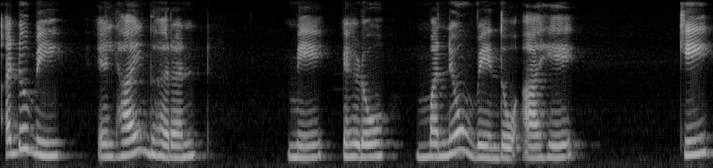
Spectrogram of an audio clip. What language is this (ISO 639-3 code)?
snd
